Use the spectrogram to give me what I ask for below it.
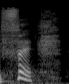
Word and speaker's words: FAIS: Mais non, pas FES, c'est pas possible. Vous prononcez fait, FAIS.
